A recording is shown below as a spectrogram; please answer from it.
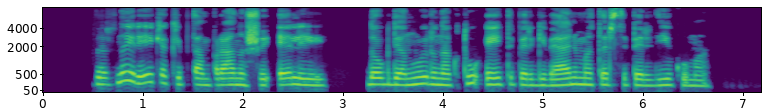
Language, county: Lithuanian, Telšiai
